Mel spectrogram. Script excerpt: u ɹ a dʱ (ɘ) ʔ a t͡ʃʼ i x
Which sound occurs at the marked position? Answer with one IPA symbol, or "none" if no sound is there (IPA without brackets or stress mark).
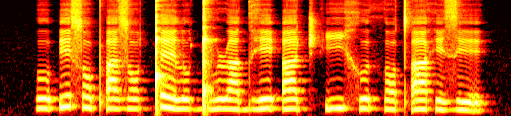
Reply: e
